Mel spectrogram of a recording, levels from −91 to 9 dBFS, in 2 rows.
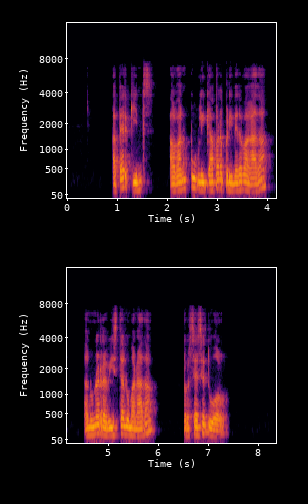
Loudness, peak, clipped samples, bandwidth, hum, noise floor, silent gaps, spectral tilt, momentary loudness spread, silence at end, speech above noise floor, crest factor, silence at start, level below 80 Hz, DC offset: -19 LUFS; -2 dBFS; under 0.1%; 7.4 kHz; none; -87 dBFS; none; -6 dB/octave; 11 LU; 1 s; 69 dB; 16 dB; 0.9 s; -58 dBFS; under 0.1%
